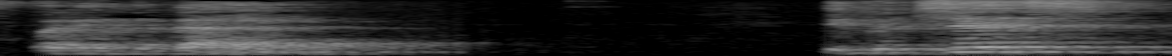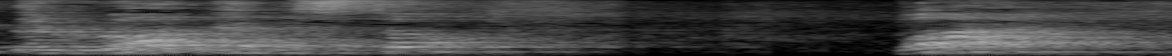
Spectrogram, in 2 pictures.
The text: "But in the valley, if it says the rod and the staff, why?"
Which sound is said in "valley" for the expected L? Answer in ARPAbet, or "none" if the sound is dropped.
none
